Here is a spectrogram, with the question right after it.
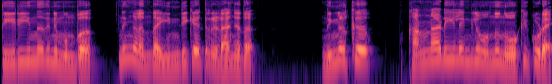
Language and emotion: Malayalam, angry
